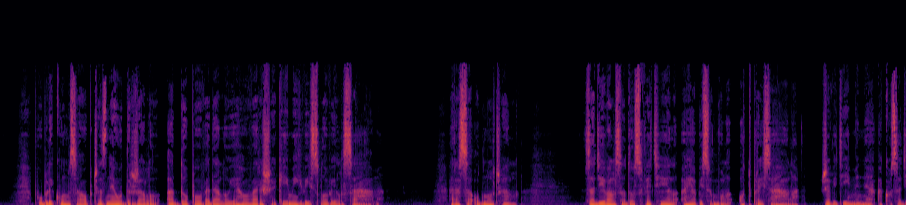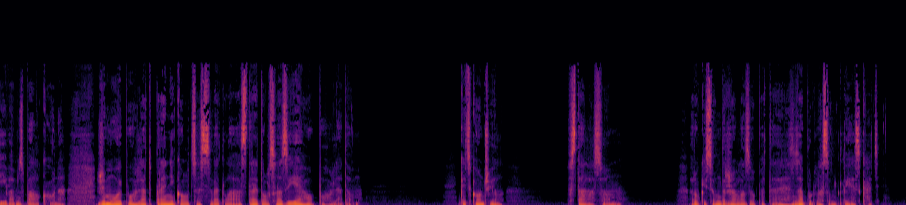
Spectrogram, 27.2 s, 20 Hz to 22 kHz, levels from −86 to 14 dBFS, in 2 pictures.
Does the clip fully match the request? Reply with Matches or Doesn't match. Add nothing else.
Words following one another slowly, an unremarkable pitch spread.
Doesn't match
